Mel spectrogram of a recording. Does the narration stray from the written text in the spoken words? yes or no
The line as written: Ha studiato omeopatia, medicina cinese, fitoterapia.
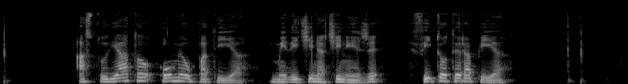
no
